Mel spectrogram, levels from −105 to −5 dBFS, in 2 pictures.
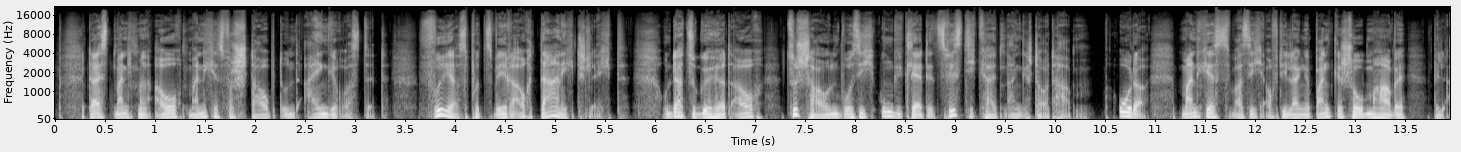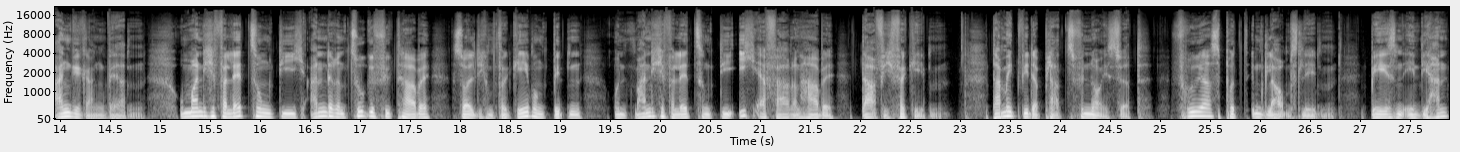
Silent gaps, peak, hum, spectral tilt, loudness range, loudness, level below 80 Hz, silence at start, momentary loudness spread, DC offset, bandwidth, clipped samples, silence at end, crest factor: none; 0 dBFS; none; -5.5 dB/octave; 3 LU; -21 LUFS; -42 dBFS; 0.05 s; 11 LU; under 0.1%; 18.5 kHz; under 0.1%; 0 s; 20 dB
